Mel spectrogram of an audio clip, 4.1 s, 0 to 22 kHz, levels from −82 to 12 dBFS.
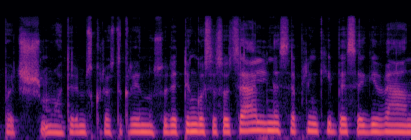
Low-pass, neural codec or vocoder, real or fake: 14.4 kHz; none; real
